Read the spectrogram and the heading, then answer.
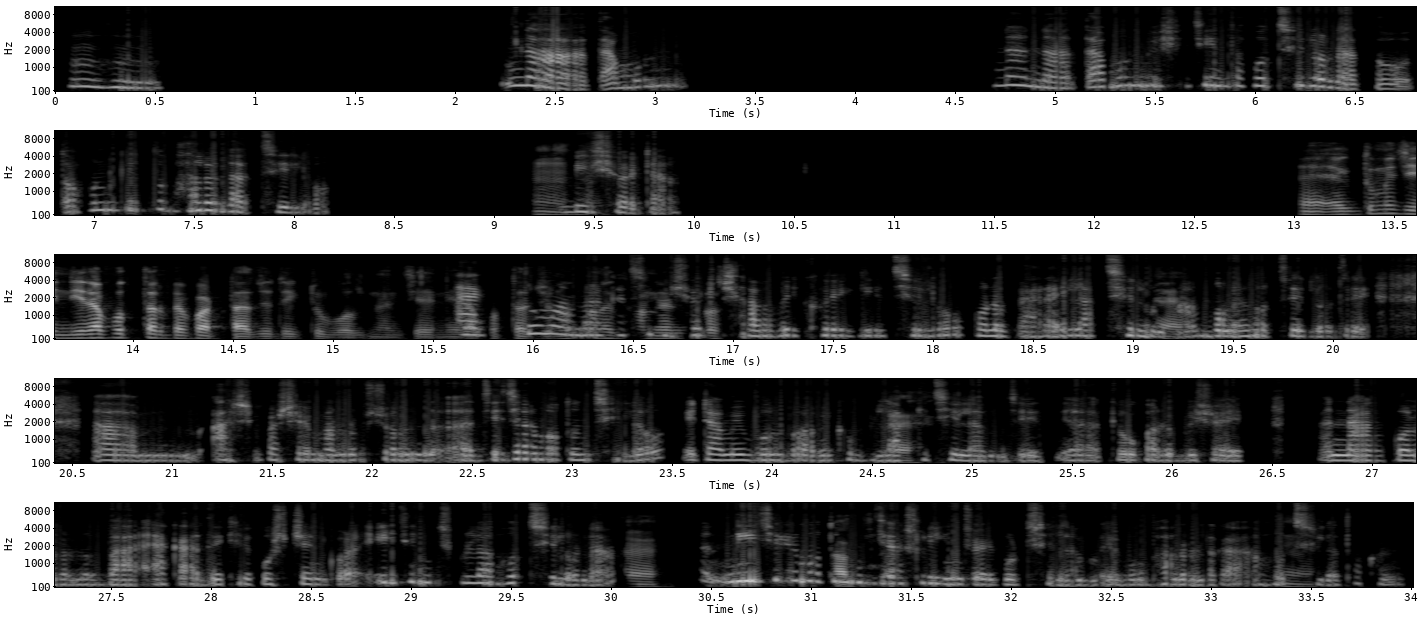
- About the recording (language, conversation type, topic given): Bengali, podcast, একলা ভ্রমণে নিজের নিরাপত্তা কীভাবে নিশ্চিত করেন?
- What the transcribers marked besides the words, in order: distorted speech; tapping; static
